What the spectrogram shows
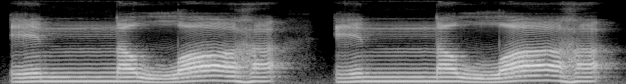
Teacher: نون مشدد ہے، اس لیے ایک الف کے برابر غنہ کریں گے۔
